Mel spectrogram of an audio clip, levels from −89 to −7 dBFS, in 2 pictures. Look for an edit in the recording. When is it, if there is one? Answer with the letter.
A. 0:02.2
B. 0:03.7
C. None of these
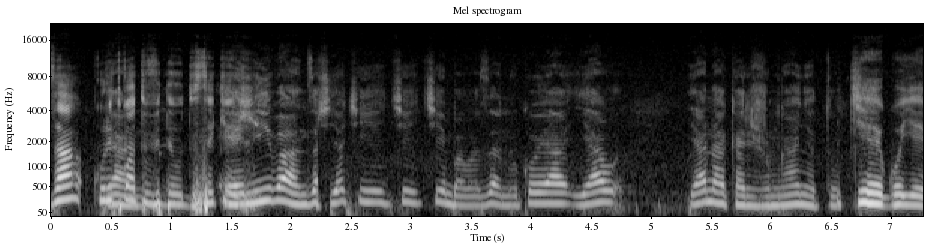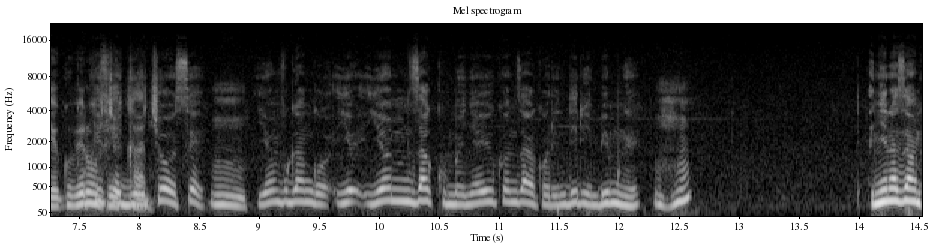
A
